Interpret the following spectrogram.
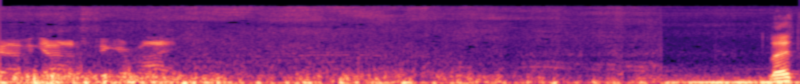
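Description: Wind buffeting the microphone, a steady low rumble, with a brief faint voice near the start.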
